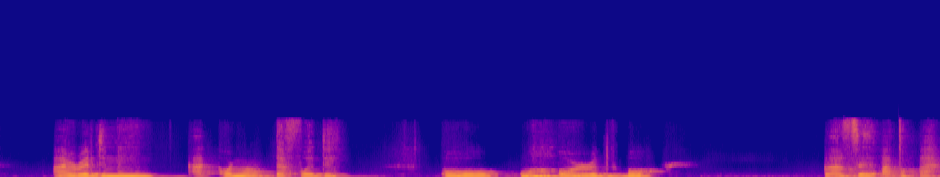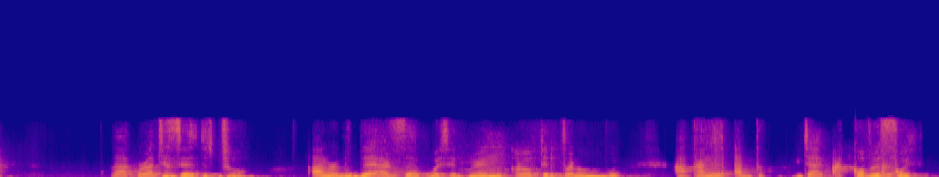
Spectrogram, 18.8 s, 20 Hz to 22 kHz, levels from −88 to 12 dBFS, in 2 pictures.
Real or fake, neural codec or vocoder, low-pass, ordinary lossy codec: fake; codec, 16 kHz, 0.5 kbps, X-Codec, HuBERT features, trained on balanced general audio; 7.2 kHz; AAC, 48 kbps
